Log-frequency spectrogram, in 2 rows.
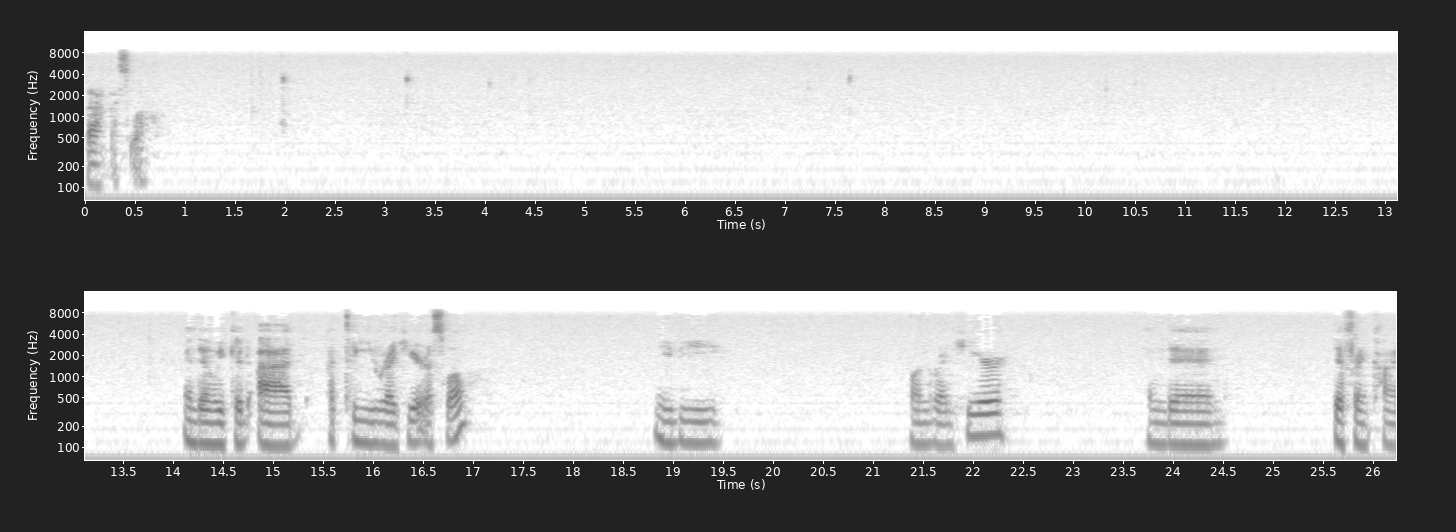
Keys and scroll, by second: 1.4 Escape, 1.6 Escape, 1.8-8.7 typing, 9.8-15.3 typing, 25.6-26.2 typing.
